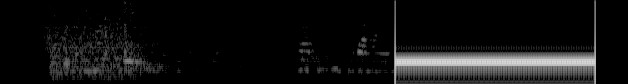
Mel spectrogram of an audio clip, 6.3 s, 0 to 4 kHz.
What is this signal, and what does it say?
Ringback tone (North America), 440 + 480 Hz.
